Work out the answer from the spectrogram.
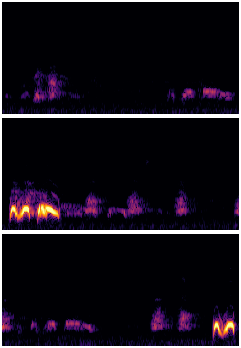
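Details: Spotted dove used as a decoy, pushed to coo fast to draw wild doves: scattered soft coos, then loud bubbling wavering phrases near four and ten seconds, clean and otherwise quiet.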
